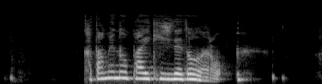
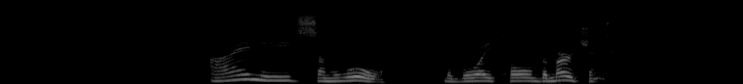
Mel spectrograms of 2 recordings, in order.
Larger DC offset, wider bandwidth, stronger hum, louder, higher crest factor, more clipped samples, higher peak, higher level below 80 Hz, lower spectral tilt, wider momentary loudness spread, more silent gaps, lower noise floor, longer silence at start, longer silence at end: neither; second, 10 kHz vs 12.5 kHz; neither; first, -16 LUFS vs -47 LUFS; about the same, 16 dB vs 16 dB; neither; first, -2 dBFS vs -32 dBFS; first, -62 dBFS vs -86 dBFS; about the same, -6 dB/octave vs -6 dB/octave; first, 18 LU vs 14 LU; neither; second, -73 dBFS vs under -90 dBFS; second, 0.1 s vs 2.1 s; second, 0.75 s vs 1.3 s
